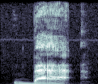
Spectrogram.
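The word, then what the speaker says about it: ب: The second one is the letter Ba. Ba, and it represents the sound B, as in the English word boy.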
